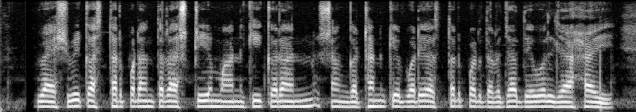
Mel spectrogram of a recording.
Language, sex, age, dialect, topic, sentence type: Magahi, male, 25-30, Western, banking, statement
